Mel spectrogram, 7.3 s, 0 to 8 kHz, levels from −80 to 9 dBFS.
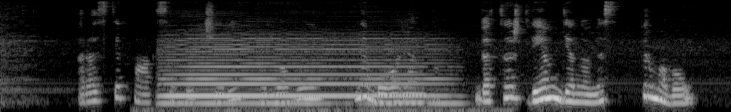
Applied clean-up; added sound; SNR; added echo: none; Bowed string instrument; 0 dB; none.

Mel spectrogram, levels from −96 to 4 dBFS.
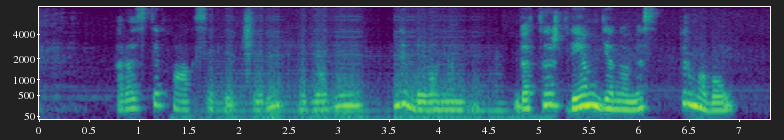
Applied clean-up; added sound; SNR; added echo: neural separator model SepFormer DNS4.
